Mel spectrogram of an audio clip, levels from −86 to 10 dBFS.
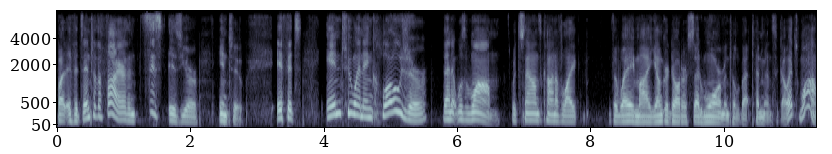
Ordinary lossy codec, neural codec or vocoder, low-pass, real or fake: Opus, 32 kbps; none; 7.2 kHz; real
